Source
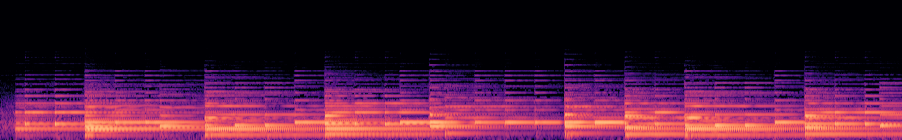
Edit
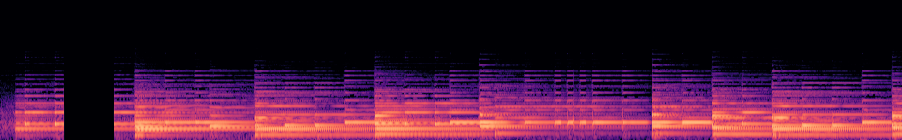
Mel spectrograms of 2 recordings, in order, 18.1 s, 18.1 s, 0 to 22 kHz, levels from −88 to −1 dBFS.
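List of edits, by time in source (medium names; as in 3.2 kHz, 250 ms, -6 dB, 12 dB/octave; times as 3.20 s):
1.27 s: insert silence 1.00 s
9.96–10.21 s: loop, 4 plays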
